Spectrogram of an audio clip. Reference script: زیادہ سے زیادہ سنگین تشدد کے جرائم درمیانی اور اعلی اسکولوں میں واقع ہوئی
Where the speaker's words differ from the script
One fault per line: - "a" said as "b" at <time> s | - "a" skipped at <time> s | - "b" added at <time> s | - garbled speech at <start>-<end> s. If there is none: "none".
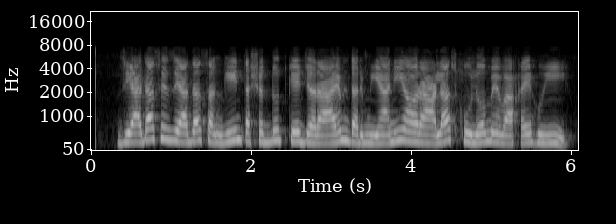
none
